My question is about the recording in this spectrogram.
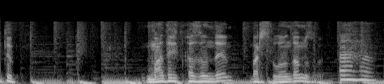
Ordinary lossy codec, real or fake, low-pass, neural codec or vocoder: none; real; none; none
